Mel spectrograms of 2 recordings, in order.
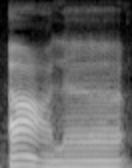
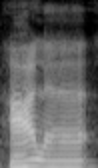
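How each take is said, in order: First: আলা begun with আইন from mid-throat, light stress; throat ain. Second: আলা with a plain alif, no throat আইন; wrong plain alif. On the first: Teacher showing the correct আলা. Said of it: "আইন উচ্চারণ হবে গলার মাঝখান থেকে". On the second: Teacher demonstrating the incorrect আলা. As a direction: say আলা flat, the way many get it wrong. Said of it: "এটি অশুদ্ধ হবে". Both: Shown as a demonstration.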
